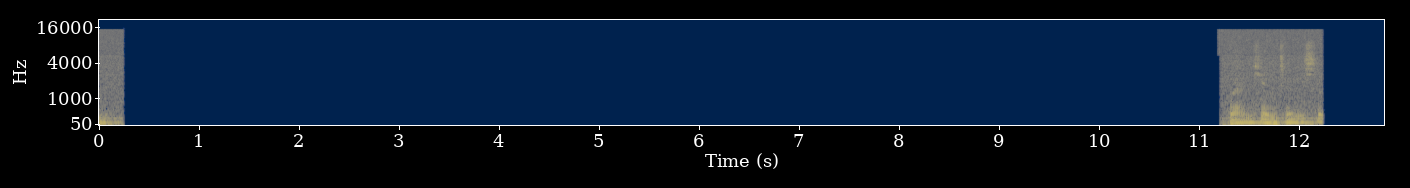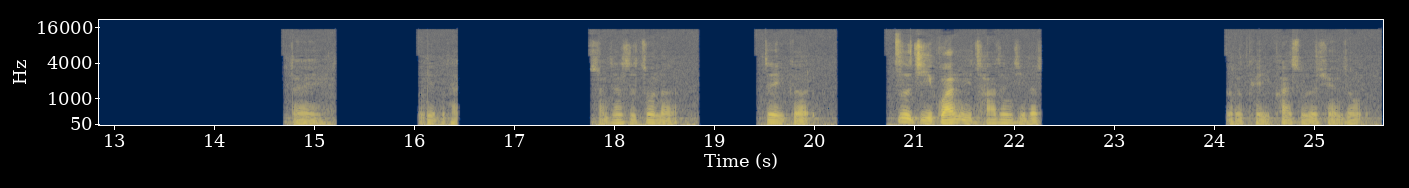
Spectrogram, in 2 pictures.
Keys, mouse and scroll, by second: 2.0-3.9 drag, 4.7-6.5 drag, 6.7-10.1 drag, 7.5-9.2 middle drag, 10.6-12.5 middle drag, 12.4-15.1 drag, 14.1 middle click, 15.1 middle click, 17.6 middle click, 18.5-20.6 right drag, 20.9-23.6 middle drag, 23.6-25.6 right drag, 24.4 shift+g.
